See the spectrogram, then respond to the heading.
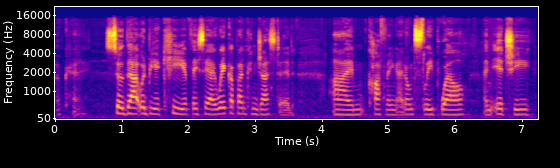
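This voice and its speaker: A woman's voice: fairly low pitch, level tone, a little hiss or hum. A woman doctor hosting a health interview show, asking follow-up questions and summing up her guest's answers. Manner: inquisitive, recaps answers back, brisk follow-up questions. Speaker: talk show host, doctor.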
